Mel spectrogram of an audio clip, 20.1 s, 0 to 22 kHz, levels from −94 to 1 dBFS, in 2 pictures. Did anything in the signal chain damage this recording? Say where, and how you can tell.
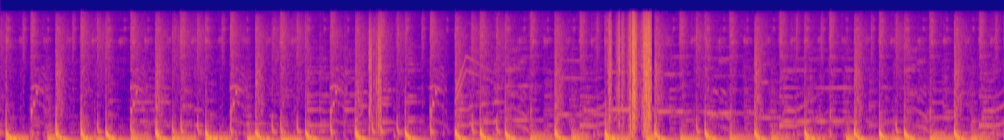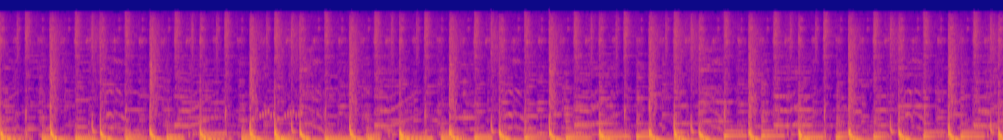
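Yes: scratchy, rustling bursts at 3.69–3.87 s and 6.06–6.51 s are cable scratch noise from the analogue wiring, likely a worn connector's contact resistance fluctuating.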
